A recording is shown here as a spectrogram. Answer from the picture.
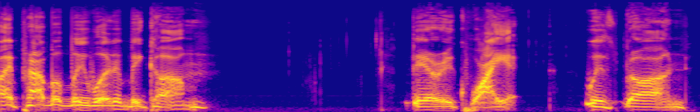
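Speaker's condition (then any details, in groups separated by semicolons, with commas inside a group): Cerebral palsy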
